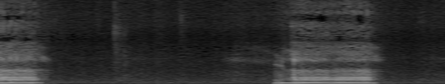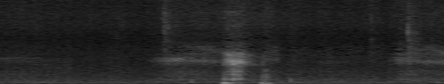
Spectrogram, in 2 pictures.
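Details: Irregular snorting snores, some loud and rough, others short snuffles, from a sleeping deaf dog in a quiet room; snoring.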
